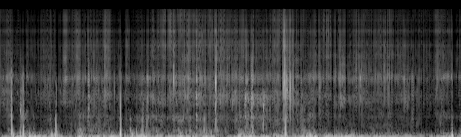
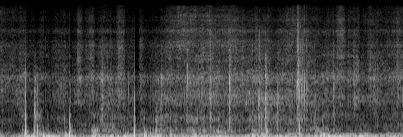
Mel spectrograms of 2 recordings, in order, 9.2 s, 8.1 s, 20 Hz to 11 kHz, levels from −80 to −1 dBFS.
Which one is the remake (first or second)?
first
